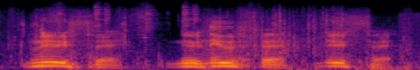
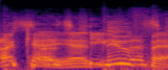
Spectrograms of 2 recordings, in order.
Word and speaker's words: Gnuffe: I think the difference in that video is oo instead of o. It's oo. Yeah. Ooh. Gnuffe. Let's try with that. Gnuffe.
